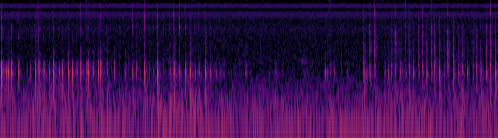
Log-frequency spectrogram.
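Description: A plastic paddle hairbrush with a Wet Brush logo, possibly Barbie-themed, is held in both hands while fingernails tap and scratch its plastic handle and back. Quick bursts of short, dry clicking ticks open the clip, then give way to a quieter, softer scratching in the middle before the rapid tapping returns near the end.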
